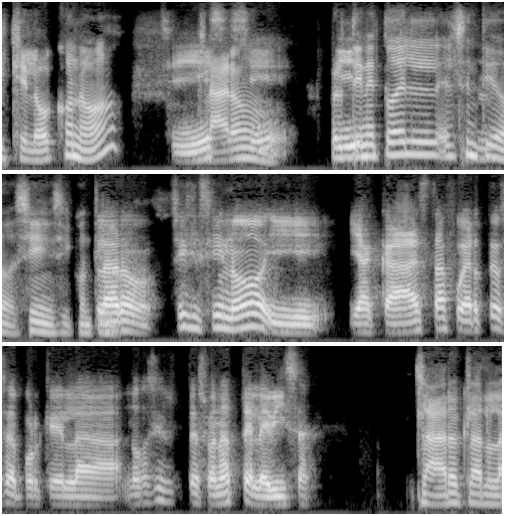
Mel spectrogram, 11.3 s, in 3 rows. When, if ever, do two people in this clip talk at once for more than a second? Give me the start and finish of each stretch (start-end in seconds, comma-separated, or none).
1.4-2.8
